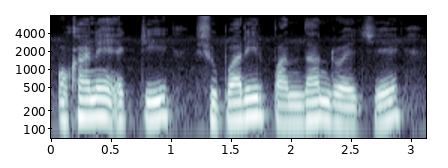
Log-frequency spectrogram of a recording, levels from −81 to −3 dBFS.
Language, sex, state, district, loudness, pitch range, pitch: Bengali, male, Assam, Hailakandi, -13 LUFS, 130-155 Hz, 140 Hz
